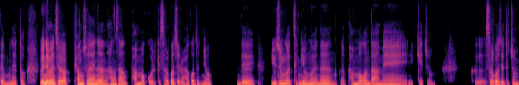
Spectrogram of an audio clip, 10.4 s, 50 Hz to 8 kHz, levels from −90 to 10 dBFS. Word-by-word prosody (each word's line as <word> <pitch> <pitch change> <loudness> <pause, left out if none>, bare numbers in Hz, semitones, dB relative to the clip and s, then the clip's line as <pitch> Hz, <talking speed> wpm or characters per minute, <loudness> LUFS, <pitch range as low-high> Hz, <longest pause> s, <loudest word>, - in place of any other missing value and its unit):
때문에 105 -5 -3
또 90 +2 -8 0.3
왜냐면 150 +3 +9
제가 125 -2 +2
평소에는 200 - +4
항상 170 - -1
밥 95 - -4
먹고 125 +4 -2
이렇게 - - -16
설거지를 155 -3 -3
하거든요. 145 - -5 0.5
근데 105 -4 -1 0.3
요즘 120 +5 0
같은 115 +1 -3
경우에는 105 -1 0
그냥 - - -14
밥 - - -6
먹은 120 +1 +1
다음에 90 -4 -3
이렇게 - - -14
좀 - - -15 0.8
그 - - -8
설거지도 145 -6 -1
좀 100 -2 -5
120 Hz, 330 characters per minute, -22 LUFS, 100-145 Hz, 0.8 s, 왜냐면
